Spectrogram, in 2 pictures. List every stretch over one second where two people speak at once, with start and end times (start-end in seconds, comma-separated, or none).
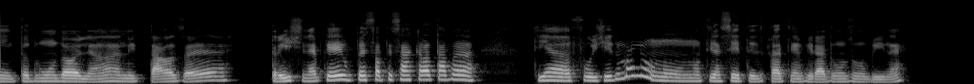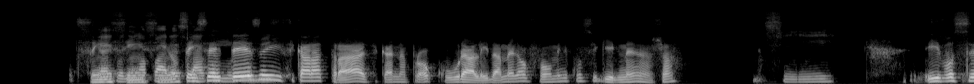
10.7-12.6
